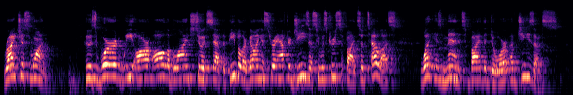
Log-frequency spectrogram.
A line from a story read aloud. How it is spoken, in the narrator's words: They shouted to him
